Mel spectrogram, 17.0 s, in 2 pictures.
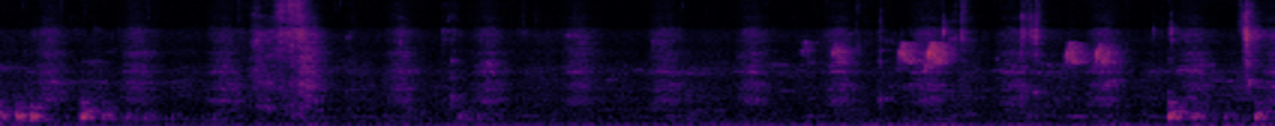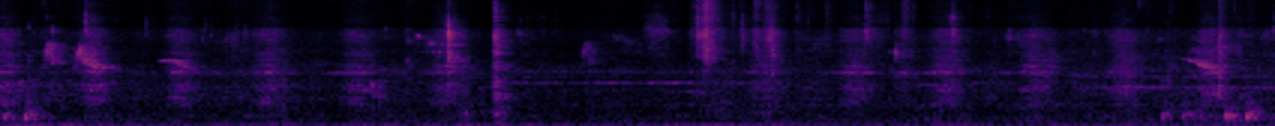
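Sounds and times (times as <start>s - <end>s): wet mouth-smacking chewing: 5.6s - 10.4s, 11.0s - 12.0s, 12.8s - 17.0s.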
